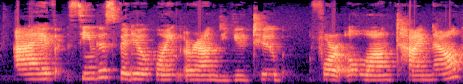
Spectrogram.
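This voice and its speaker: With an American accent, a woman speaks at a fairly high pitch over noticeable background noise. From Utah, US. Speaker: YouTuber. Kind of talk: casual vlog chat.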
